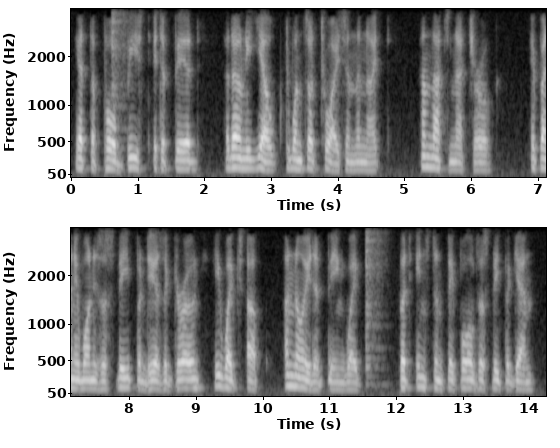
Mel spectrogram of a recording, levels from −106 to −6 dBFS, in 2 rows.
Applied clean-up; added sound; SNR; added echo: none; Tambourine; 20 dB; none.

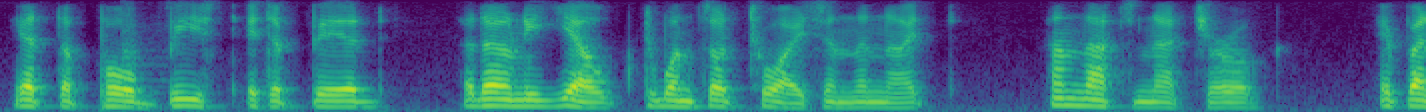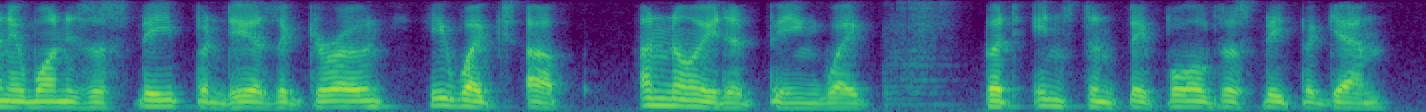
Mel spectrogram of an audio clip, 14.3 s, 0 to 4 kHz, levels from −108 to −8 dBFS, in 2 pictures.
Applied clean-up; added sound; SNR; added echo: neural separator model SepFormer DNS4.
